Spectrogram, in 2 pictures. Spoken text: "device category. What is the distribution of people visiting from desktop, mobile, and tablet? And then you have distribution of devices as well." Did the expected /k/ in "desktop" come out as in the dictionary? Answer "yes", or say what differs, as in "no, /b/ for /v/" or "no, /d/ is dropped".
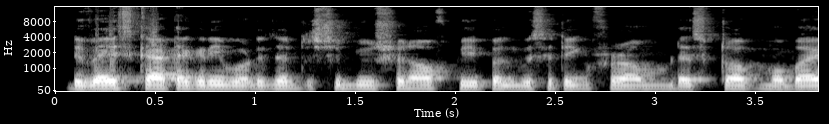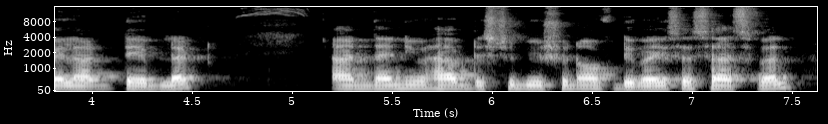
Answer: yes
